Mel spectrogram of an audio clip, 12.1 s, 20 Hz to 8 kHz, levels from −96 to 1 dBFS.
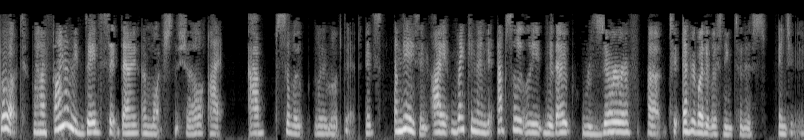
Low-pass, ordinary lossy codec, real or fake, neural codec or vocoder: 7.2 kHz; MP3, 24 kbps; fake; codec, 16 kHz, 1 kbps, FreqCodec, smaller model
